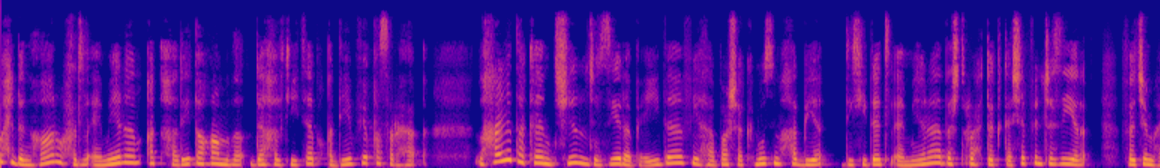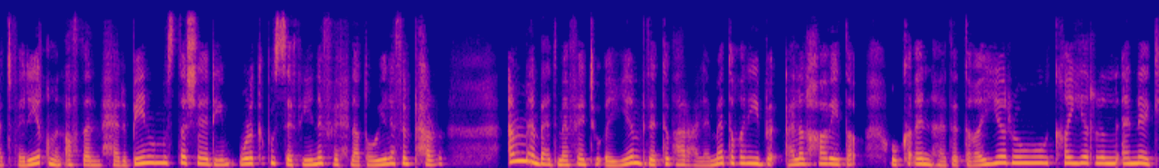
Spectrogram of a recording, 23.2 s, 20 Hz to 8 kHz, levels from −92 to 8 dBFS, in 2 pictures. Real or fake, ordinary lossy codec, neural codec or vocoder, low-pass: fake; none; codec, 16 kHz, 1 kbps, X-Codec, WavLM features, trained on Multilingual LibriSpeech; 7.2 kHz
